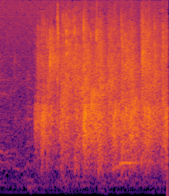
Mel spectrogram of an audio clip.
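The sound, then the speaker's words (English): Congregation clapping during a church service as communion begins, starting from near quiet and swelling after half a second into soft, steady applause that carries on to the end. “You can clap. You can clap for him.”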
